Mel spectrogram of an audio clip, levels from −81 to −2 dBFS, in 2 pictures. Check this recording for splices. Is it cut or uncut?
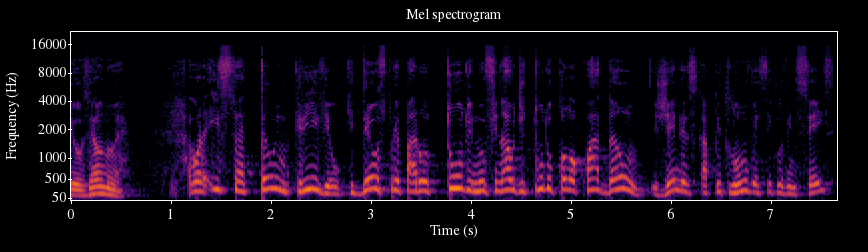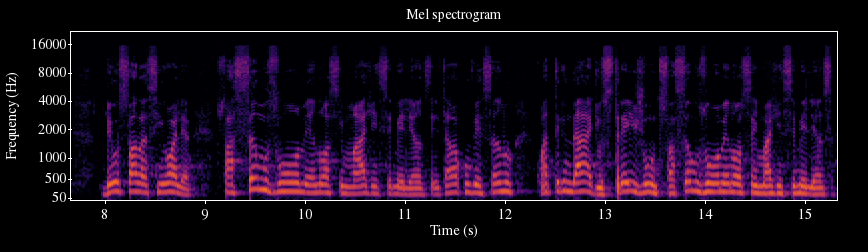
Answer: uncut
